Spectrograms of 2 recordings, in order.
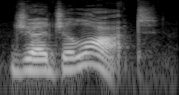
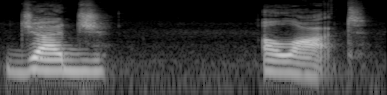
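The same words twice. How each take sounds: First: The J sound runs straight into the vowel. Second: The J sound stays apart from the vowel. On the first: The speaker calls it right. "So it sounds like this" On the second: The speaker calls it wrong. "It's not judge a lot"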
